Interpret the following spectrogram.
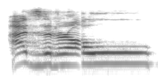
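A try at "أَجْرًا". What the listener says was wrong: Jim jaji ju jeje aja ajraw Kebacanya zai az. Kolkola dia mantul. Jim itu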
